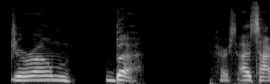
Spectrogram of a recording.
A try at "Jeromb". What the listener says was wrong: the B's not silent. Jeromb. You want to hit I hit the B at the end.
